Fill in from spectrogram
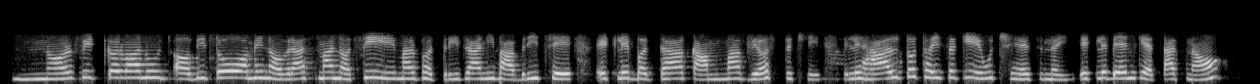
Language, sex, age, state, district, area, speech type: Gujarati, female, 45-60, Gujarat, Mehsana, rural, conversation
